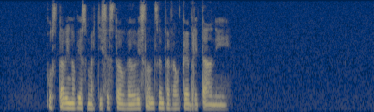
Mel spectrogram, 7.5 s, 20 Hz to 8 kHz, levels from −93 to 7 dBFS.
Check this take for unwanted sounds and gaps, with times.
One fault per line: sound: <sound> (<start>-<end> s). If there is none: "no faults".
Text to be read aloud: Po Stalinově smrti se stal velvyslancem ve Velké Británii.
no faults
